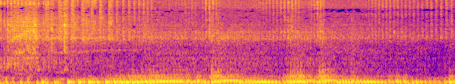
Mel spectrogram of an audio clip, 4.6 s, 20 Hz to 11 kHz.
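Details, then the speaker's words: Honda Wave 100 motorcycle just after top overhaul with new piston and rings (knock gone): low lumpy idle stumbling unevenly, misfiring; carburetor air jet clogged so air can't flow freely, timing not yet set. "wala pa lang sa timing kasi yung carburetor niya, yung pinaka-ere niya, nabarahan. So hindi ko mapa-free flow yung ere. Sinalpa ko na lang muna para mapandar natin. Pero palyado pa siya."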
